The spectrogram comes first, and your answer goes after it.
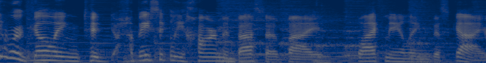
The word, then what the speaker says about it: Ambessa: Also, I understand I've been pronouncing Ambessa's name Ambessa and Ambessa. It's Ambessa. I don't know why I pronounced it the other way.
